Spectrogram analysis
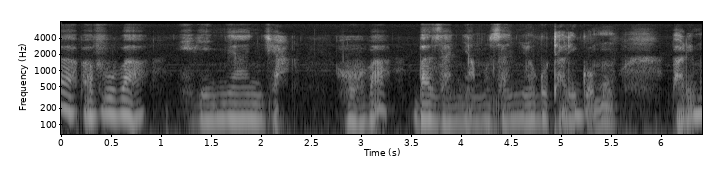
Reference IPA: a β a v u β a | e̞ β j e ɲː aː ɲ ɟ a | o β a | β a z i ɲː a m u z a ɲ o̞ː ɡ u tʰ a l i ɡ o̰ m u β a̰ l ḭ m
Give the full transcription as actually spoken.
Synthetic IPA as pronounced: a β a v u β a | e̞ β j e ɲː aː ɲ ɟ a | o β a | β a z a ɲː a m u z a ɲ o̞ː ɡ u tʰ a l i ɡ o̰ m u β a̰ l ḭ m

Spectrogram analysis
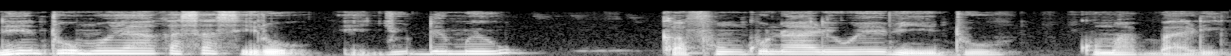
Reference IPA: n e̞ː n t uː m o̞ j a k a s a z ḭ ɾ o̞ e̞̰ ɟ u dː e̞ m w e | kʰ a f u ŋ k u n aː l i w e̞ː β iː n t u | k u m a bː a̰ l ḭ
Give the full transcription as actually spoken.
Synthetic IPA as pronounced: n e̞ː n t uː m o̞ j a k a s a s ḭ ɾ o̞ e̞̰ ɟ u dː e̞ m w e | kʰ a f u ŋ k u n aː l i w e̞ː β iː n t u | k u m a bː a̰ l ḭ

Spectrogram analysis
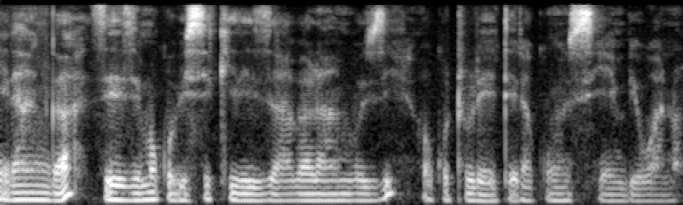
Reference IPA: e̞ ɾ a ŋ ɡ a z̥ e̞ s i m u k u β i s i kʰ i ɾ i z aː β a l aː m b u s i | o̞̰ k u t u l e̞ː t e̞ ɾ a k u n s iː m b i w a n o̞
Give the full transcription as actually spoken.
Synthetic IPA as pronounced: e̞ ɾ a ŋ ɡ a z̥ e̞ z i m u k u β i s i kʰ i ɾ i z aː β a l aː m b u z i | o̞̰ k u t u l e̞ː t e̞ ɾ a k u n s iː m b i w a n o̞

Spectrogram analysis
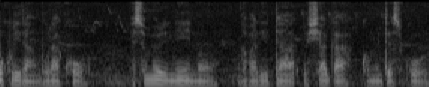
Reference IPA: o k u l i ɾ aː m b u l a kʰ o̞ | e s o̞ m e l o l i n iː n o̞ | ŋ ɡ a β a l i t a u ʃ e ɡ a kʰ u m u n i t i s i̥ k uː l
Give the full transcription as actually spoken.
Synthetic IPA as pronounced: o k u l i ɾ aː m b u l a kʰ o̞ | e s o̞ m e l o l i n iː n o̞ | ŋ ɡ a β a l i t a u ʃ a ɡ a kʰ o m u n i t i s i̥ k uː l

